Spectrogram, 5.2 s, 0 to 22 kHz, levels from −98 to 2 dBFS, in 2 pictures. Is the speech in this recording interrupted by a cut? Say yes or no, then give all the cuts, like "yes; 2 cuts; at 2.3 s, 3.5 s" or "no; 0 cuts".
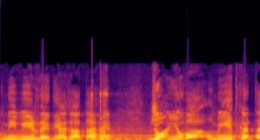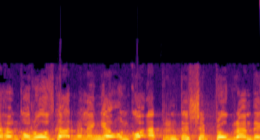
no; 0 cuts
